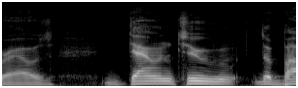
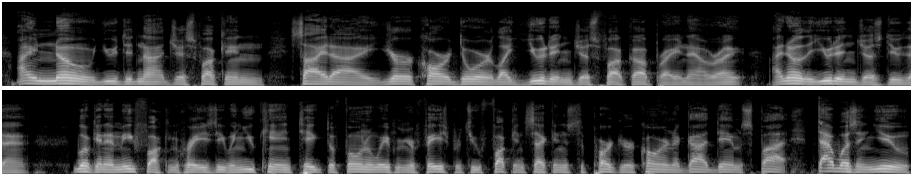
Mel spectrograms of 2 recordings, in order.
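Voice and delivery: normal talking voice

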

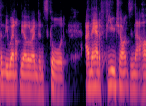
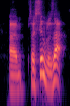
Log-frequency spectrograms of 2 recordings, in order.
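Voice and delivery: ordinary talk, nothing marked

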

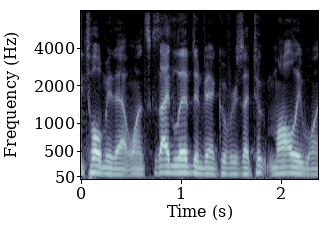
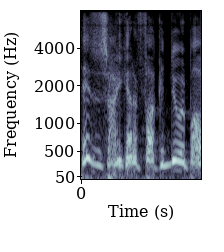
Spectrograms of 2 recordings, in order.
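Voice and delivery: mock very high, shrill, all-out full-throated yelling. Retelling how someone on set gave instructions: imitating someone screaming. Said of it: "screaming at the top of their lungs".

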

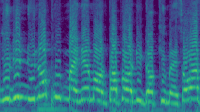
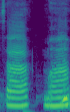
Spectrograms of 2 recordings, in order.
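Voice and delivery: sugary sweet voice, lower; 9 semitones lower than usual. Answering a caller who asks for a softer tone: sweet voice. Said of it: "That's your sweet voice".

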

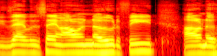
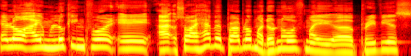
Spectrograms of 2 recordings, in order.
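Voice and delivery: put-on Indian accent; 6 semitones higher than usual. Playing a caller asking for help in a role-play, fake Indian accent. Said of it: "Should I do like Indian the second one?".

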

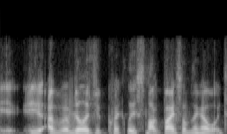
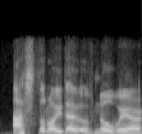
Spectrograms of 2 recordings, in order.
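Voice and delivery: ordinary delivery

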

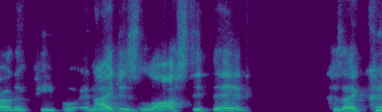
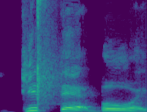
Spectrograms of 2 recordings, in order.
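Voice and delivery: mock, acted-out goading, cheering tone; 4 dB louder than usual. Retelling a man filming a fight, mock egging on a fight. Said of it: "it was that same type of feeling".

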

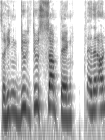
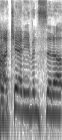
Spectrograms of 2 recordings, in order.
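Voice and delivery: normal talking voice

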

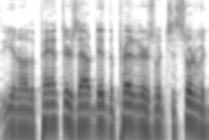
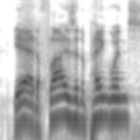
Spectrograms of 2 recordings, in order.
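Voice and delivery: playful put-on Boston accent; 4 semitones higher than usual. Doing the sports segment in a boston accent. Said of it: "We're going to do it in a Boston accent".

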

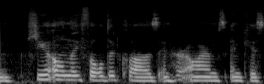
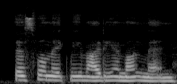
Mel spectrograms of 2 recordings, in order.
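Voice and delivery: ordinary delivery

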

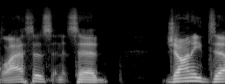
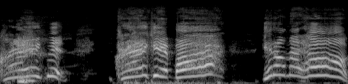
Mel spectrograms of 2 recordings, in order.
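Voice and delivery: put-on very high, fired-up, hyped hollering. Recounting what they yelled while watching a scene: retelling own yell. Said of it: "I yelled".

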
